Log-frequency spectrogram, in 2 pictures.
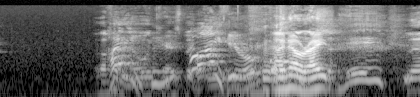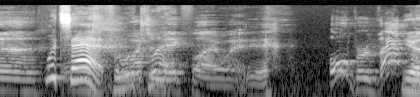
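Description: Young men laugh loudly into microphones.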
